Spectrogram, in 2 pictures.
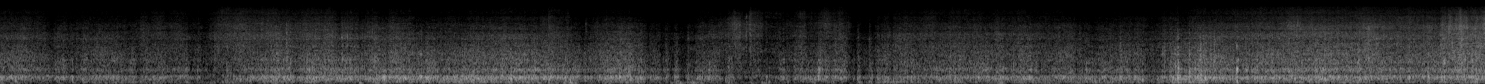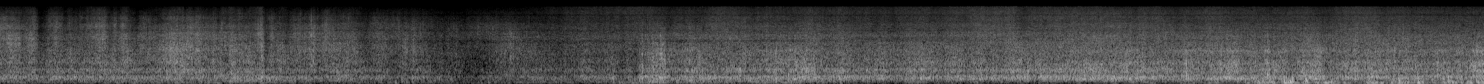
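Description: Steady rushing scrape of gliding downhill over snow, with wind buffeting the microphone; it grows louder about two-thirds of the way in and picks up a low rumble near the end.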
